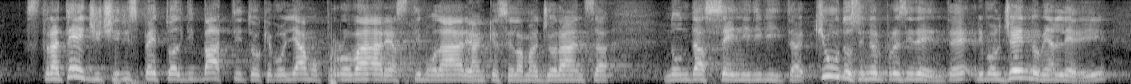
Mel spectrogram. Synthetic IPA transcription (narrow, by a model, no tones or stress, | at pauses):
st̪ɾat̪ɛːd͡ʒit͡ʃirispɛt̪ːoald̪ibat̪ːit̪ok̟evːoʎːaːmopɾovaːɾeast̪imolaːɾeaŋk̟eselamad͡ʒːoɾant̪sa | nond̪asːeɲːid̪iviːt̪akjuːd̪osiɲːorpɾezid̪ɛnt̪erivold͡ʒɛnd̪omialːɛj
